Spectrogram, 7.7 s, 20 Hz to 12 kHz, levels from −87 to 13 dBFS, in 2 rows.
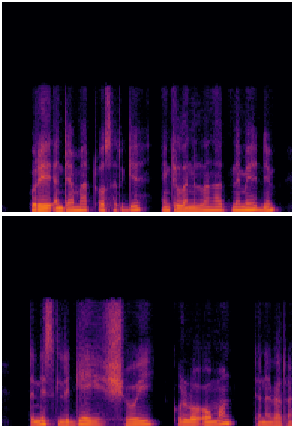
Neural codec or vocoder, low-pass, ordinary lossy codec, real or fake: codec, 16 kHz, about 1 kbps, DyCAST, with the encoder's durations; 7.2 kHz; AAC, 48 kbps; fake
